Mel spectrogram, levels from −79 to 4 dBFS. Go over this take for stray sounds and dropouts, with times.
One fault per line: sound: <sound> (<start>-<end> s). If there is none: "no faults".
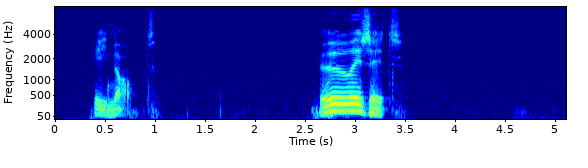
no faults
